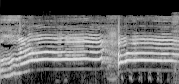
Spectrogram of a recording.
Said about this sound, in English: Or maybe your dog sounds something like a woman wailing.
